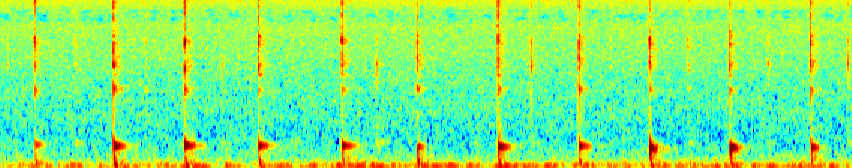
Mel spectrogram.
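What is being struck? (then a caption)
Small plastic bottle. Fingertips tap the body and threaded neck of a small, empty, hollow clear plastic bottle without its cap. A steady series of short, dry, hollow taps sounds at a fairly even pace. Each tap has a soft mid pitch and dies away almost at once.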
